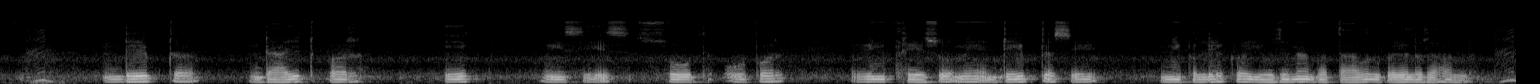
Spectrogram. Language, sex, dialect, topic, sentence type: Bhojpuri, male, Western, banking, statement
